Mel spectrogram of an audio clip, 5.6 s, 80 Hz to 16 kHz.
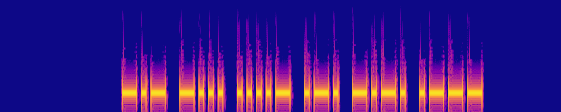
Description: Morse code, heard as a keyed tone, about 25 wpm, 700 Hz. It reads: KB4RCJ
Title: USA Call Signs - 6 Characters - 6x Character Spacing - 25wpm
